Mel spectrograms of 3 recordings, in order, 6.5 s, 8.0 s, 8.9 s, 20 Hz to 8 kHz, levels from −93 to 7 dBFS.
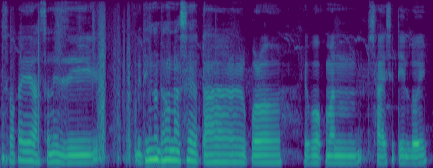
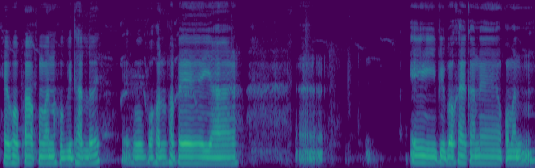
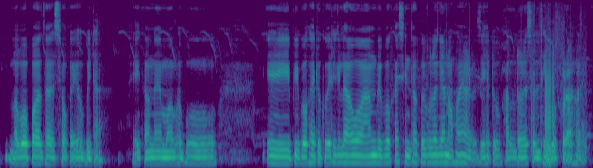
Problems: background sounds at intervals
